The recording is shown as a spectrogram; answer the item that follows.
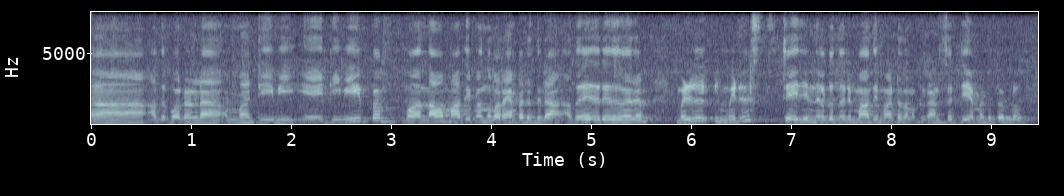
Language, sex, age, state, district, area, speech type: Malayalam, female, 45-60, Kerala, Pathanamthitta, rural, spontaneous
